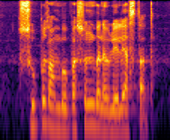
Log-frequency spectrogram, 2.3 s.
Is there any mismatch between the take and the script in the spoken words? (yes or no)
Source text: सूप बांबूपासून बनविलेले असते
no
